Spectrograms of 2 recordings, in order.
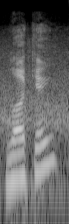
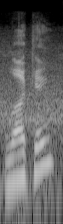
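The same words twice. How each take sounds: The two takes are said the same way.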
